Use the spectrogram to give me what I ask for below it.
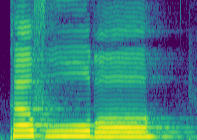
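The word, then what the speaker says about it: كَافُورًا: Huruf ro dibunyikan secara tafkhim karena harokatnya tanwin fathah, maka dibacanya tebal. Kafura. Apabila berhenti di ro, maka ini hukumnya adalah mad iwad, sebab ada harokat tanwin fathah yang diberhentikan. Cara bacanya dipanjangkan 2 harokat ro-nya ya, tanpa bunyi n.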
